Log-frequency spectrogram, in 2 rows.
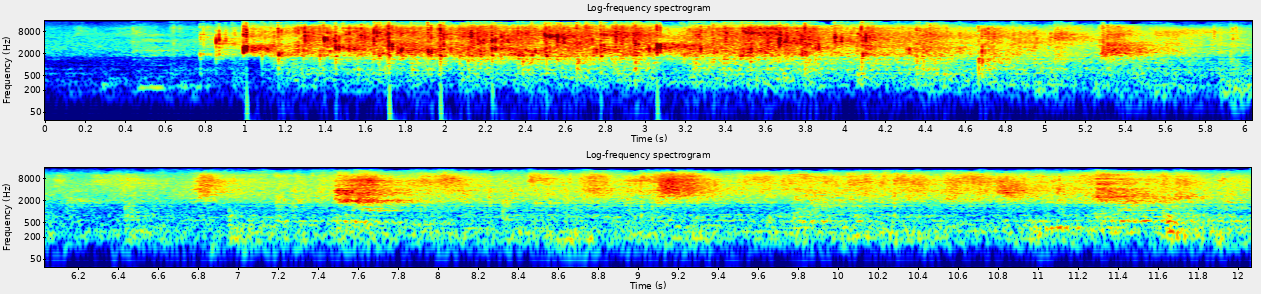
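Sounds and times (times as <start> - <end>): audience applauding: 0.7 - 5.7.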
